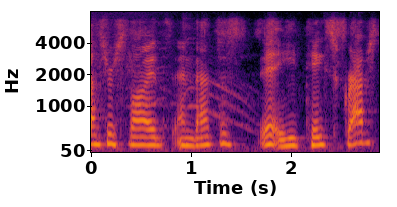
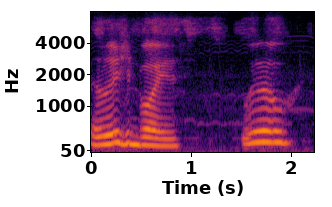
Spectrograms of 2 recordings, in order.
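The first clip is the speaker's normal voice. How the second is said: ordinary talk, nothing marked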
